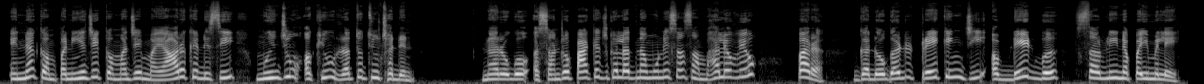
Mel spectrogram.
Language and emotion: Sindhi, angry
